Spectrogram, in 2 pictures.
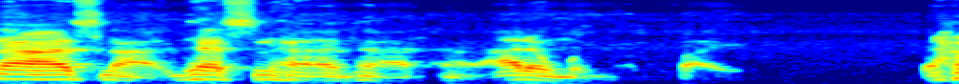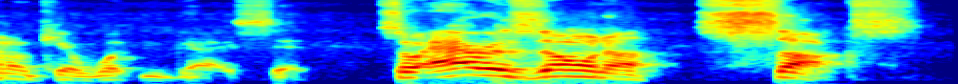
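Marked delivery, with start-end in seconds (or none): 0.0-4.8 quiet, low, offhand, dismissive tone. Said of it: "he's like".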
